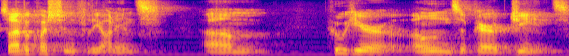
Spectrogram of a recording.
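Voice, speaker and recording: A man with an American accent, a fairly high pitch and fairly even intonation, at a very slow pace. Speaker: keynote speaker, denim industry. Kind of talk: conference keynote talk. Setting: conference stage with audience. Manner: many fillers, halting.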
